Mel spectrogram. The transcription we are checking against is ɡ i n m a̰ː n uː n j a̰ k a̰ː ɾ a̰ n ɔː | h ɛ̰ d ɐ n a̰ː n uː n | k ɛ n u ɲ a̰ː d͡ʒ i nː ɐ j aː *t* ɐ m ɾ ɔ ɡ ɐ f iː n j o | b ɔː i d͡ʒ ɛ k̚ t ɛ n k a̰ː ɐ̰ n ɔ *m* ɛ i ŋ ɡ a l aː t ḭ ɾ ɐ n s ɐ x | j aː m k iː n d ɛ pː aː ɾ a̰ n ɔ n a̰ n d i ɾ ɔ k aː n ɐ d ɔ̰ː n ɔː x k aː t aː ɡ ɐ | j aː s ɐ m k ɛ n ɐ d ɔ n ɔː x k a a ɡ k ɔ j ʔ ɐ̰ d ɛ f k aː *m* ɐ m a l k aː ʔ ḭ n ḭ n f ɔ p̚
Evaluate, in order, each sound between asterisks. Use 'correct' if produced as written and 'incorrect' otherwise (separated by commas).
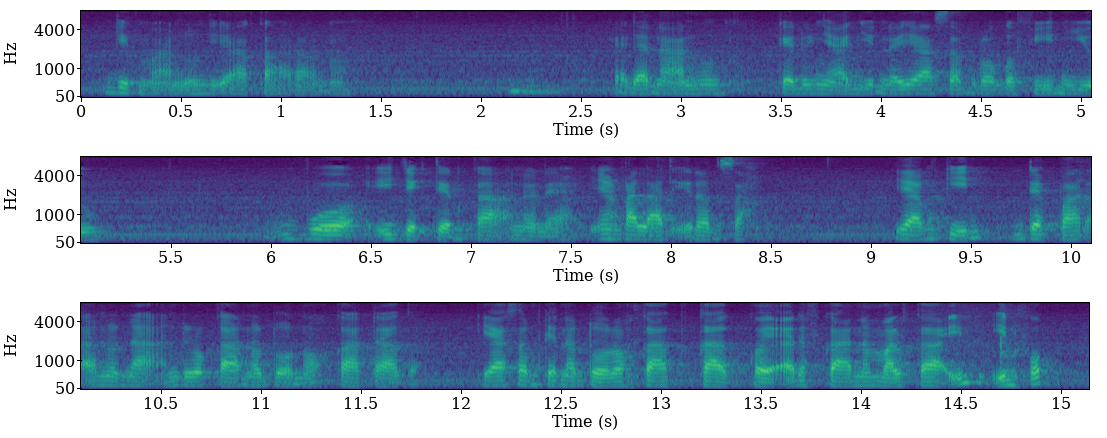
incorrect, incorrect, incorrect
